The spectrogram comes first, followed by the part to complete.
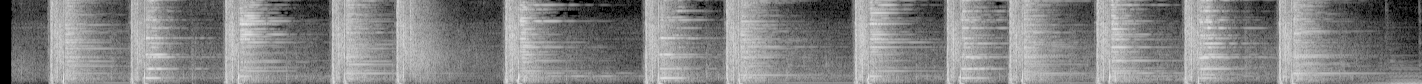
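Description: Rifle fired in a steady string of about fourteen shots, roughly one every half second to a second. Each shot is followed by the ring of a hit steel target, the pitch changing from plate to plate.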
